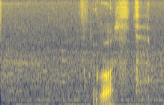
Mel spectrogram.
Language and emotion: Russian, neutral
